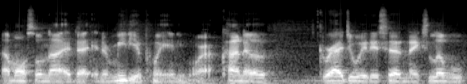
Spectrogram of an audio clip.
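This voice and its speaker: Very deep-voiced man in his twenties. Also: a little fast, muffled recording. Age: mid-twenties. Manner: rambling, repeats phrases, relaxed. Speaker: vlogger. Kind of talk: casual vlog talk to camera. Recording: echoey room with background noise.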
